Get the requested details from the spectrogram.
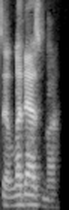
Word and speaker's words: Ledesma: Ledesma, is that correct? – It's close. Ledesma. – Ledesma. All right, a little different emphasis.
